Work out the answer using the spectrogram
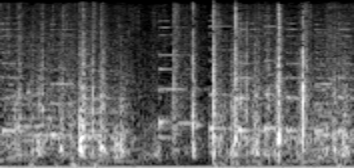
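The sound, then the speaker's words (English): Scratchy squawks from a pet parrot come in a quick, uneven series of harsh calls. They are fairly faint over a noisy background, and no one speaks. “Ah, that's a good parrot.”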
